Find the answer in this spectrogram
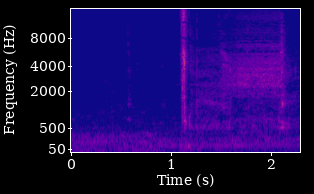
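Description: Near silence, then a single mouth click about a second in, followed by a faint breath drawn in that rises in level near the end.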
